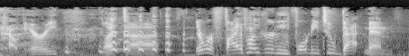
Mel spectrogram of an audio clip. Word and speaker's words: Calgary: You got to pronounce it right. It's Calgary. Come on. The only people who pronounce it Calgary are those dirty Albertans.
